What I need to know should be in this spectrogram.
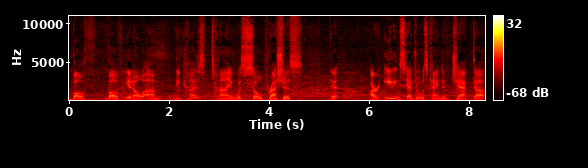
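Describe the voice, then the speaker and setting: Over noticeable background noise, a man speaks at a fairly slow pace with long, frequent pauses, very even loudness and ordinary pitch variation. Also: fairly high pitch for a man. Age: 30s. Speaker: drummer and entrepreneur. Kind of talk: casual chat. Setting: restaurant with live recording.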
